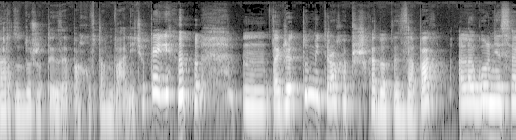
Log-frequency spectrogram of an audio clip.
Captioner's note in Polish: śmiech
